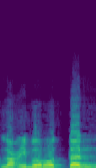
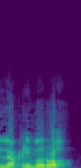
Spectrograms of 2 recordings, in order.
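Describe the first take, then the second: First: The word ends with a nasal tan sound. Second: The word ends with a breathy h sound. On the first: The reading continues into the next words. "kalau nak sambung" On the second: The reading stops at this word. "bila waqaf, ta marbutah ini ditukarkan kepada bunyi ha"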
